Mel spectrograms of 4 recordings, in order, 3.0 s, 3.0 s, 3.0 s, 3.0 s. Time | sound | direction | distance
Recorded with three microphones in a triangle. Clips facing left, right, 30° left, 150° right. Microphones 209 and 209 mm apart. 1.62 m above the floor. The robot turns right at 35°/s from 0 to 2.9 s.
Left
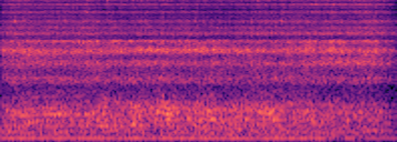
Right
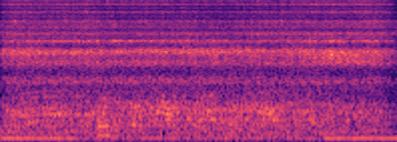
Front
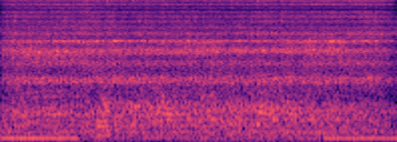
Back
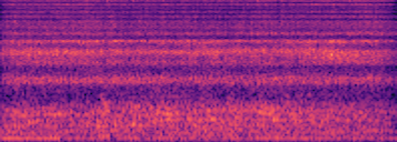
0.7 | a microwave | 60° right | 1.5 m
